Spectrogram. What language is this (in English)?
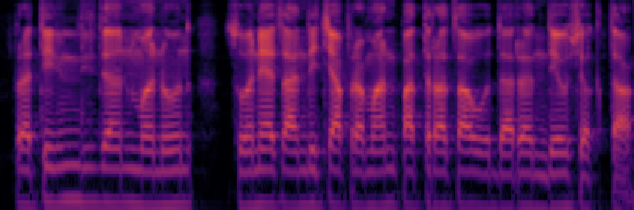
Marathi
